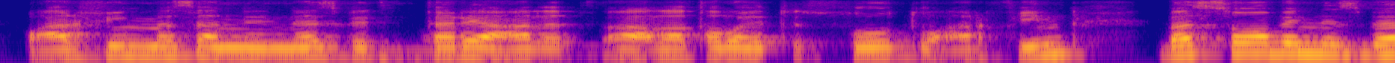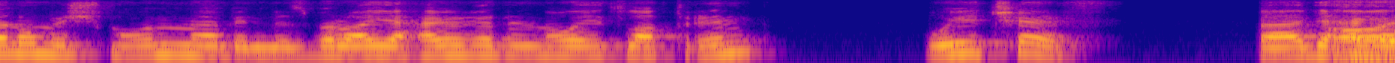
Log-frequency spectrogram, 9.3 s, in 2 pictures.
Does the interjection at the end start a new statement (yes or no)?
yes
